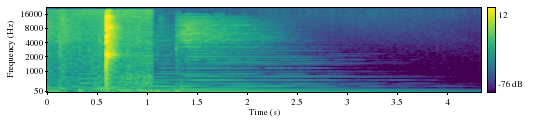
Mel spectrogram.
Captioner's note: snaps fingers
